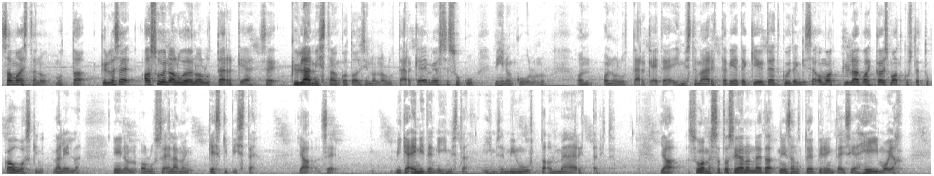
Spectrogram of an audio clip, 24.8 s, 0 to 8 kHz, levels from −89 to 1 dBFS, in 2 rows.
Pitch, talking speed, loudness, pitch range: 140 Hz, 155 wpm, -24 LUFS, 130-160 Hz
